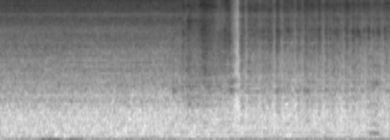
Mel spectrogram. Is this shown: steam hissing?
yes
